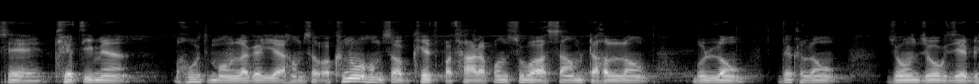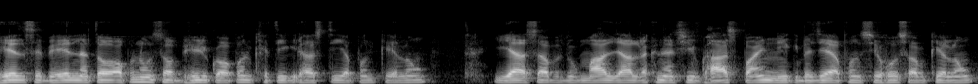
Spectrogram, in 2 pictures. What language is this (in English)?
Maithili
